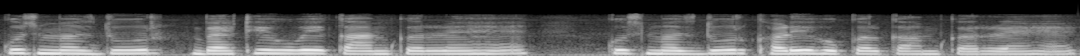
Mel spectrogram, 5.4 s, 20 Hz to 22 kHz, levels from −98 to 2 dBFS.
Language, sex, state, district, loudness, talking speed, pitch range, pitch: Hindi, female, Bihar, Vaishali, -13 LUFS, 200 wpm, 205-230 Hz, 215 Hz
